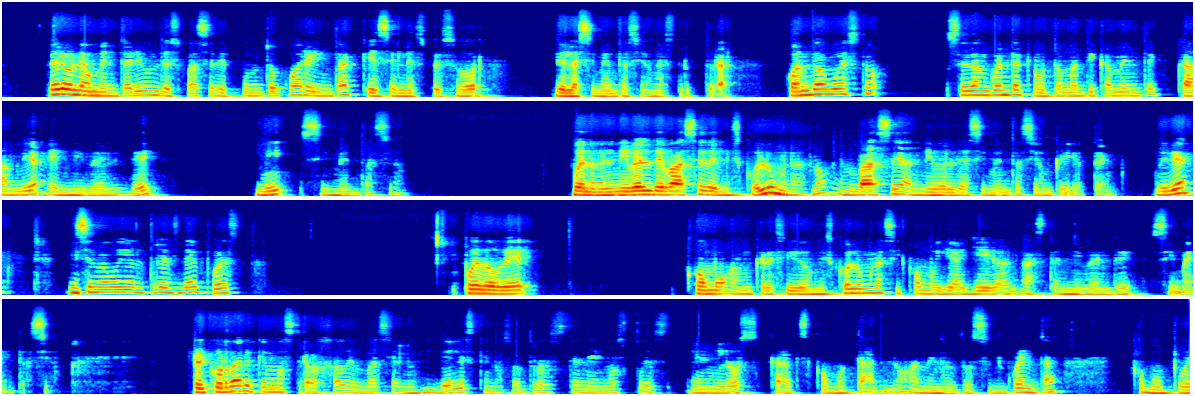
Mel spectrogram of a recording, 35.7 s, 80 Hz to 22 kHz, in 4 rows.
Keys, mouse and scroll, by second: 18.9 click, 31.5 click.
